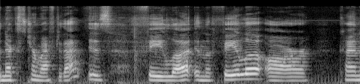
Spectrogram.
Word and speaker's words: Fela: other world the next term after that is Fela and the Fela are kind of these reanimated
